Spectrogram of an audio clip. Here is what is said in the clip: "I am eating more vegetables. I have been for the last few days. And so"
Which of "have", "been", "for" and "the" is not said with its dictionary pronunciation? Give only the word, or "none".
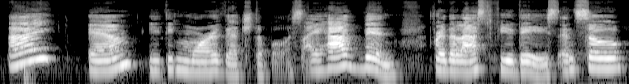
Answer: none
